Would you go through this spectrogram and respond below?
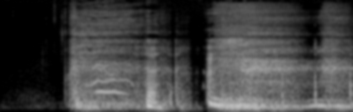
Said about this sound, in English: Sorry, breathing into the mic.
